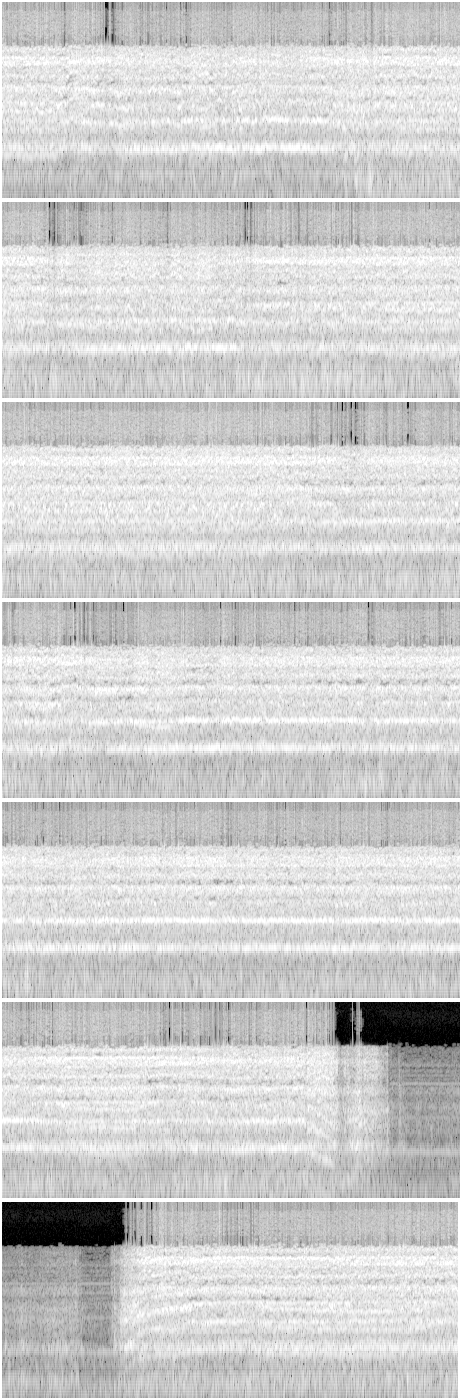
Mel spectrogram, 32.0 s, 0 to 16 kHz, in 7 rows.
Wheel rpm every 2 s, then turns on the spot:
210, 220, 220, 210, 210, 220, 230, 220, 230, 230, 230, 230, 220, 40, 100, 210.
26-28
